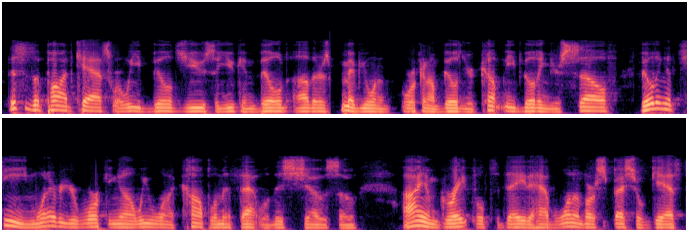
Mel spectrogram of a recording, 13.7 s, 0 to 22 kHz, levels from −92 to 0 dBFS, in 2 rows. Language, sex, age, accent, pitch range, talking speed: English, male, 50-69, American, 110-130 Hz, 225 wpm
